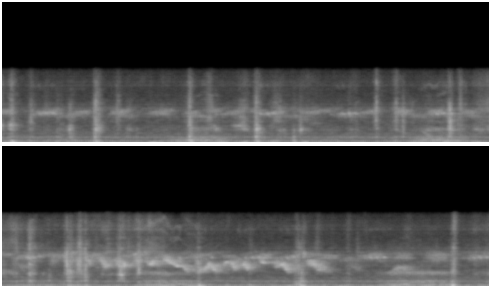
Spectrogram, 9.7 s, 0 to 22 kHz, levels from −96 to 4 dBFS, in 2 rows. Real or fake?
fake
